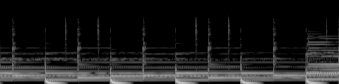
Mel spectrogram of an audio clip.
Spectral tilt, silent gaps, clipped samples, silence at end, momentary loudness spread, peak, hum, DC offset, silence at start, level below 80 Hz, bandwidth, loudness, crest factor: -8.5 dB/octave; none; under 0.1%; 0 s; 6 LU; -10 dBFS; none; under 0.1%; 0 s; -28 dBFS; 8.8 kHz; -27 LUFS; 14 dB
